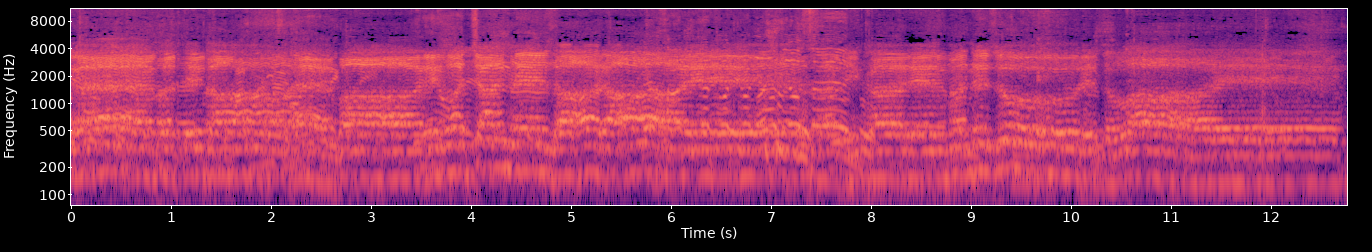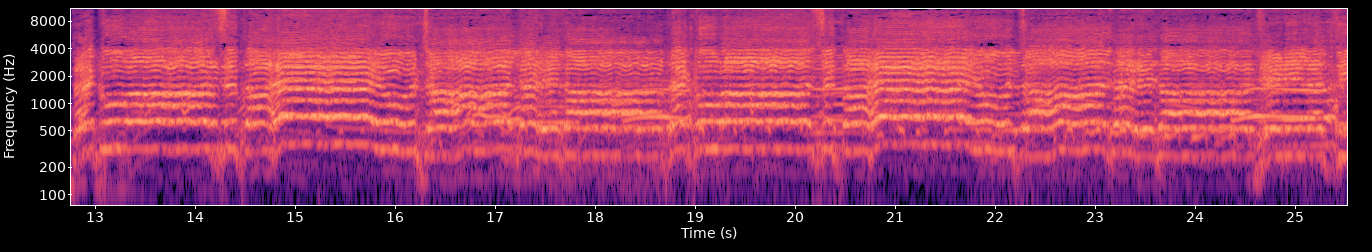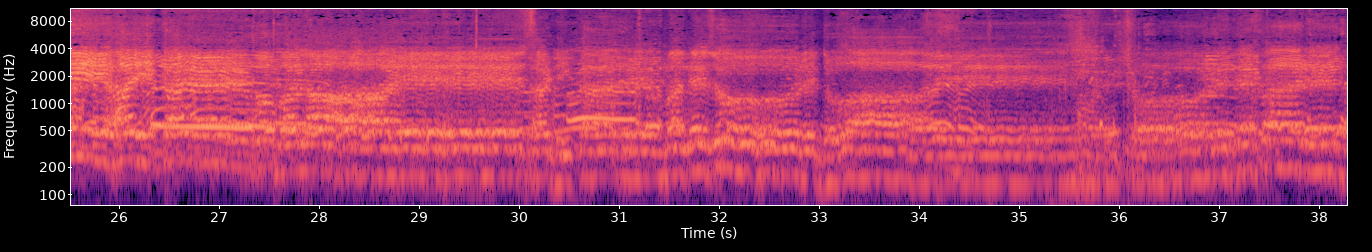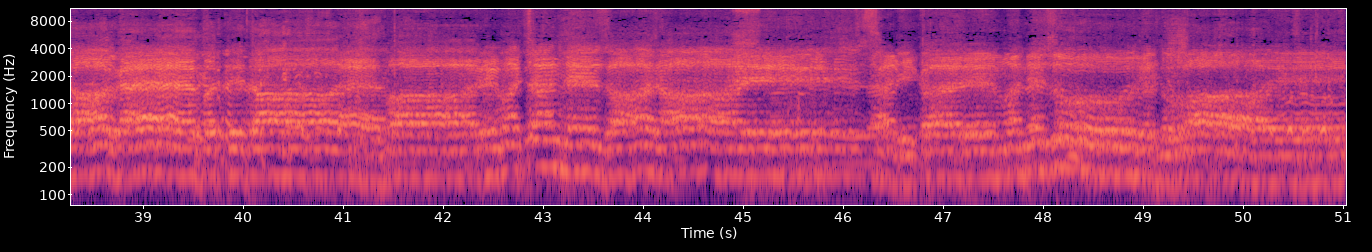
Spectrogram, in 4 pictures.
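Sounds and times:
men chanting unaccompanied: 0:00.0 - 0:51.0.

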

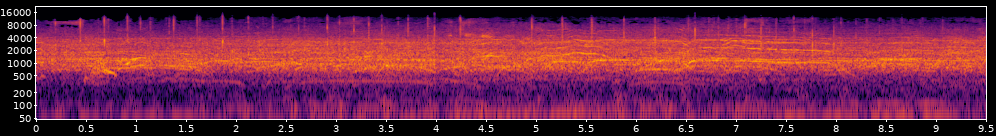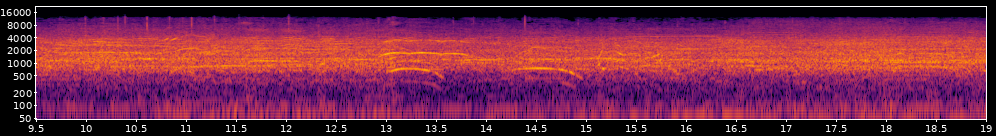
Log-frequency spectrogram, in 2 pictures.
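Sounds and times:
large audience cheering: 0:00.0 - 0:19.0.

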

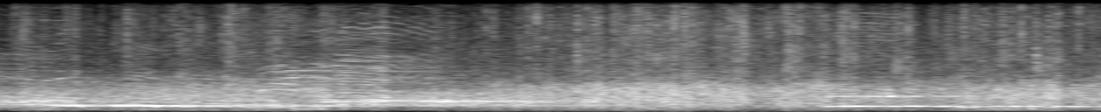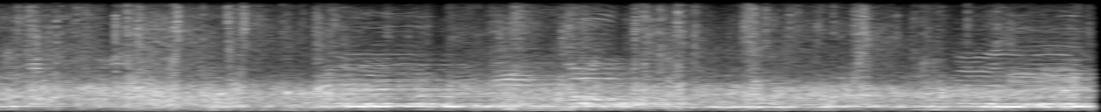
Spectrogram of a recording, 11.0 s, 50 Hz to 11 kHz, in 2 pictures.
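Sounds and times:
group of people clapping: 0:00.0 - 0:11.0.

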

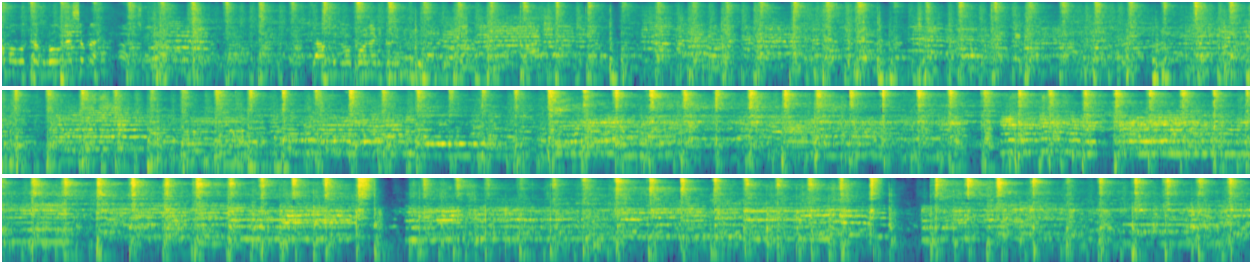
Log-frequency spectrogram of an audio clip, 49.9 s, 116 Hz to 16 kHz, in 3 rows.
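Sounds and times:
drums and cymbals: 0:00.0 - 0:49.9
wind band playing a tune: 0:00.0 - 0:49.9.

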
